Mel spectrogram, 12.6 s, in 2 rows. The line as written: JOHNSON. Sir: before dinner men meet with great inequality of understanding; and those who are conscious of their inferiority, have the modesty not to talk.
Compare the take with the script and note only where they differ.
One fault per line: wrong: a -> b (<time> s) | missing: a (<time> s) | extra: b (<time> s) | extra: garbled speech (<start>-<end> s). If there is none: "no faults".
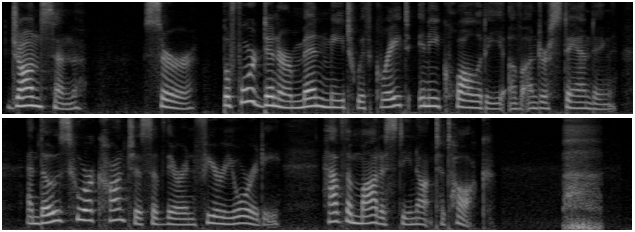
no faults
